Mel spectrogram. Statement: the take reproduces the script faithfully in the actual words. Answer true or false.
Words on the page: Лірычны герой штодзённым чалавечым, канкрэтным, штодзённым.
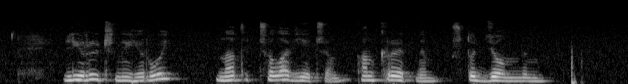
false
